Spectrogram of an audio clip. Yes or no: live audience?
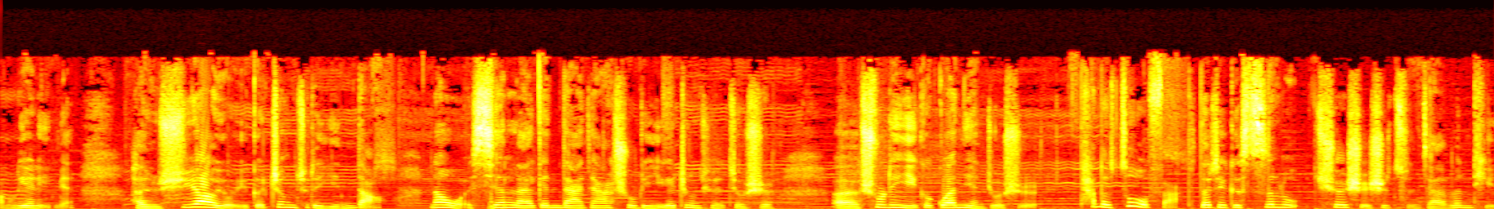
no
